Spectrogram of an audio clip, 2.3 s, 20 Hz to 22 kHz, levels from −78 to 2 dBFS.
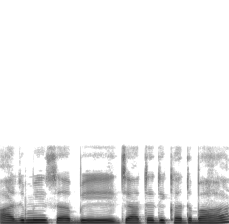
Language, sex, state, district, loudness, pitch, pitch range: Bhojpuri, female, Uttar Pradesh, Gorakhpur, -13 LUFS, 200 Hz, 190-215 Hz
